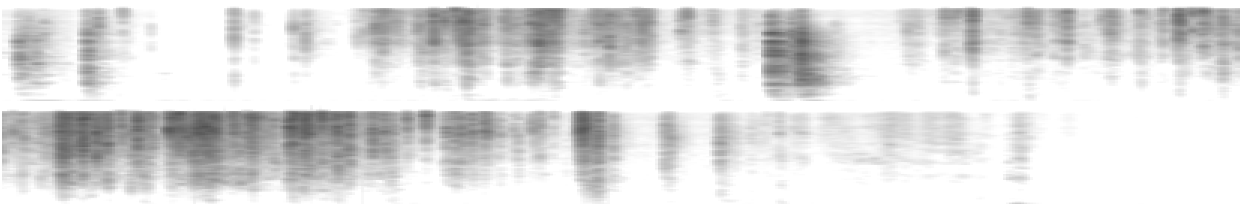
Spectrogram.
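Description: Foil trading-card booster packet being torn open and crinkled by hand in several rips. The longest and loudest tear comes about four seconds in, then smaller crinkles fade out near the end.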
